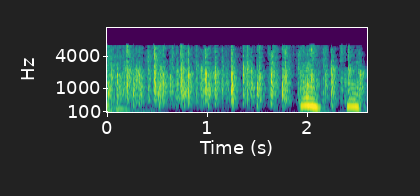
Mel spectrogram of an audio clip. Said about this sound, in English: Yeah, I'm sure it has nothing to do with the giant knocking FBI cartoon hand at the door.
